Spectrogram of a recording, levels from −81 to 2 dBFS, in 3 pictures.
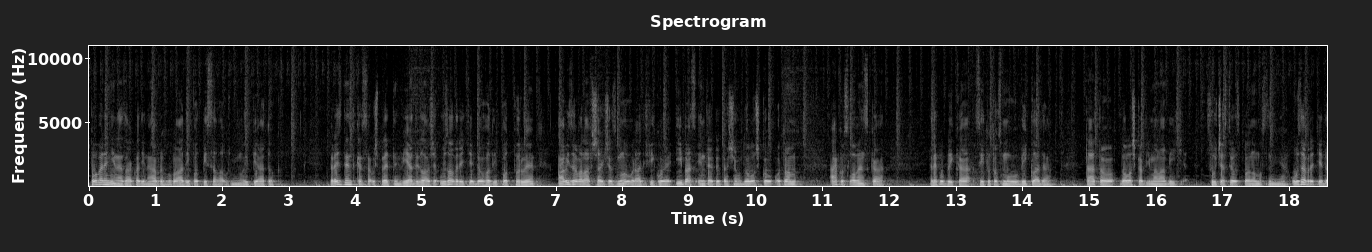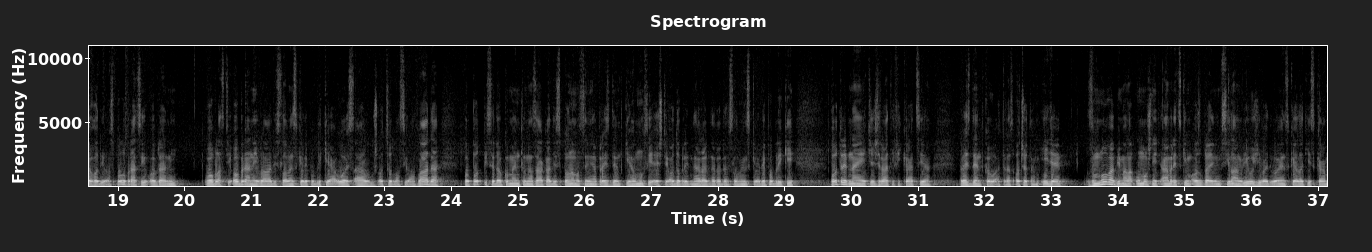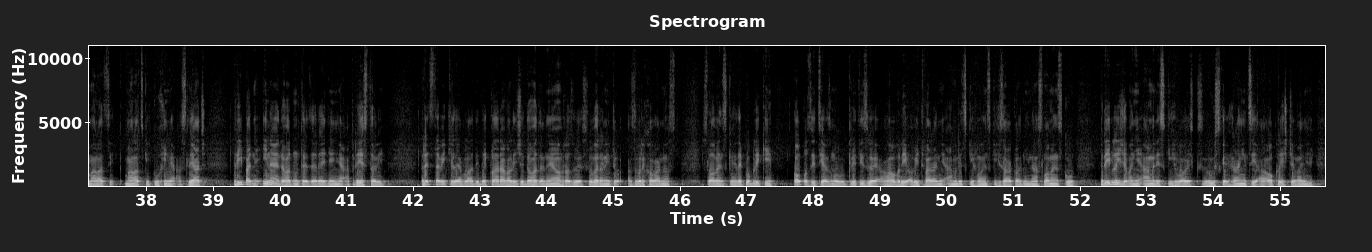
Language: Slovak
